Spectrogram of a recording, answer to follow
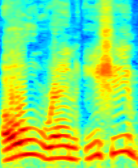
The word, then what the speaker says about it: O-Ren Ishii: and it is, I'm going to butcher it, O-Ren Ishii, basic Cottonmouth, as she is referred to in the film. Right. Is that it? Is that the right pronunciation? O-Ren Ishii.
